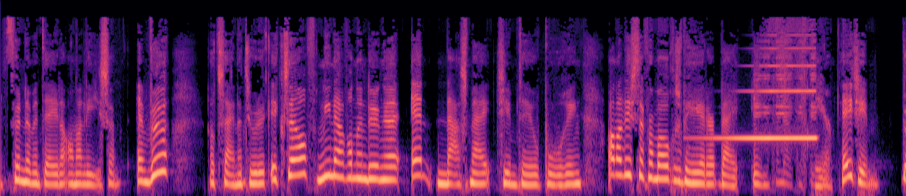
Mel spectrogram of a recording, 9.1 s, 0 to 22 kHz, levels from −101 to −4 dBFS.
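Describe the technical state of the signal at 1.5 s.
At 1.5 s the speech signal is intact, with no dropout, clipping, distortion or other fault audible at that moment.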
